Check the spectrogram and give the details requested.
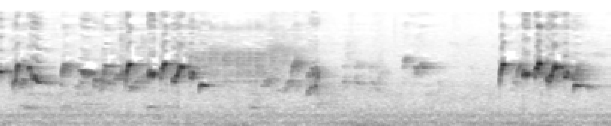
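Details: Caged red-whiskered bulbul singing in the morning during training for the double-note old-forest style. A fast phrase of whistled slurs gives way to a long pause, then another bright warbled burst.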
